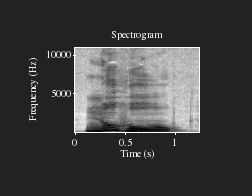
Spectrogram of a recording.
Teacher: انتبهوا لضم النون نهو وليست نه النون ليست مفتوحه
